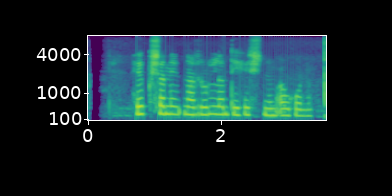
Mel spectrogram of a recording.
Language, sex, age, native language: Icelandic, female, 13, Icelandic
